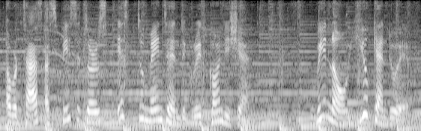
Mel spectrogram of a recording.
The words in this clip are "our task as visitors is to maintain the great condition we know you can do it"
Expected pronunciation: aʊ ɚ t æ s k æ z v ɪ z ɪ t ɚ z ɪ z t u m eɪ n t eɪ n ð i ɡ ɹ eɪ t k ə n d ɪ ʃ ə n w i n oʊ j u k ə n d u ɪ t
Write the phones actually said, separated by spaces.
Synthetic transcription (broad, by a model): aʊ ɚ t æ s æ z p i s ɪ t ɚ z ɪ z t u m eɪ n t eɪ n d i ɡ ɹ eɪ t k ə n d ɪ ʃ ə n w i n oʊ j u k ə n d u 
